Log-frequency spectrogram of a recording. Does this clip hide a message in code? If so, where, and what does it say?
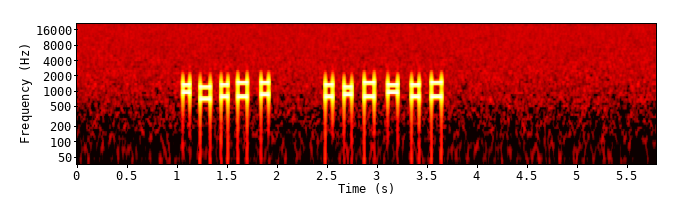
Yes: DTMF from 1.1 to 3.7 s, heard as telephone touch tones, dialled by hand, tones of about 80 ms. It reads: 01569 576056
